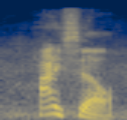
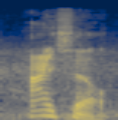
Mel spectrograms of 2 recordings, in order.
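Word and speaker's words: Hisle: I looked it up how do I pronounce that outfielder for Milwaukee high cell that's the baseball-reference pronunciation high cell and thanks for mark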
